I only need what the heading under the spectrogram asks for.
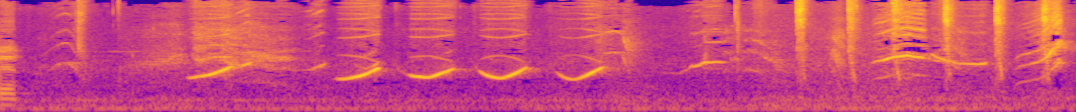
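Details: Pet ringneck parrots, two friends that dance and talk: loud clear whistled notes that swoop down and up, repeated about four times in quick succession, followed by higher chirps and squawks.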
